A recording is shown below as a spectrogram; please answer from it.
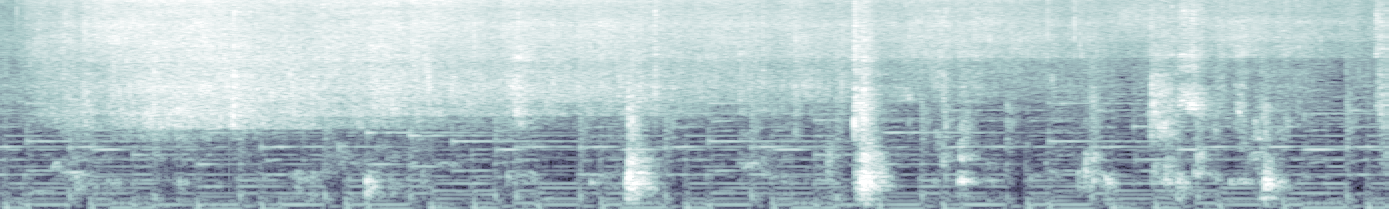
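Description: Sliced onions frying in hot oil with bay leaves and spices for mushroom biryani, a steady close sizzle throughout, with several louder stirring scrapes and clatters of a spoon against the pot.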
